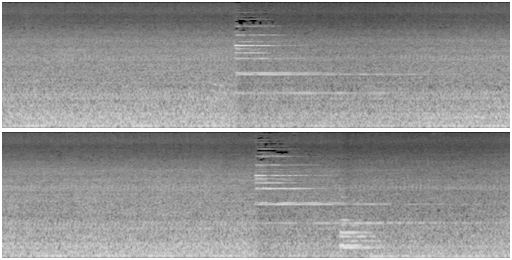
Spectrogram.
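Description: Diesel passenger train idling at the platform with a steady low hum. Two short high-pitched signal blasts sound about five seconds apart, then a brief lower horn toot comes about eight and a half seconds in. The engine's low note then strengthens as the train starts to pull away.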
